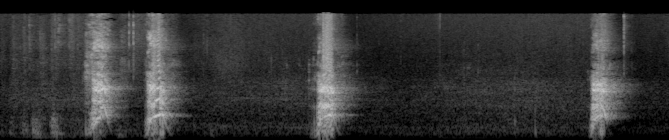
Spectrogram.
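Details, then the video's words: Border Collie barking as its owner counts down, reacting to the counting; sharp single barks, two close together, then one more after a pause and another near the end, with spoken countdown words around them. "Gyps hates counting (silly border collie)"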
